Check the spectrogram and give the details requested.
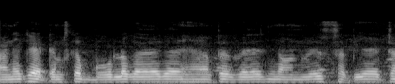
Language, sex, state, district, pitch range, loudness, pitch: Hindi, male, Maharashtra, Gondia, 115-120 Hz, -18 LUFS, 120 Hz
